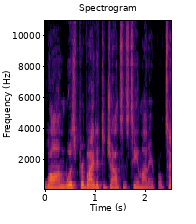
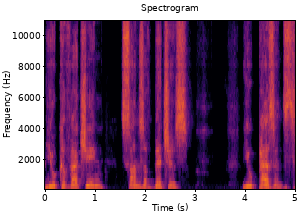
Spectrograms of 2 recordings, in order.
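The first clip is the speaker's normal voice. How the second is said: gravelly rasp, high, slow and dragged out; 9 semitones higher than usual. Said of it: "raspy voice impression".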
